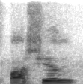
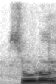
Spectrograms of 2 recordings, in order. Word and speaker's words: pseudo: I'll explain anyone else Shiva says partial no it's not partial uh Sudo is this p is silent this is what I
